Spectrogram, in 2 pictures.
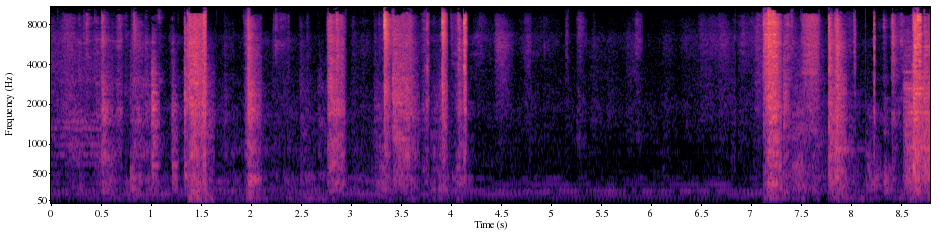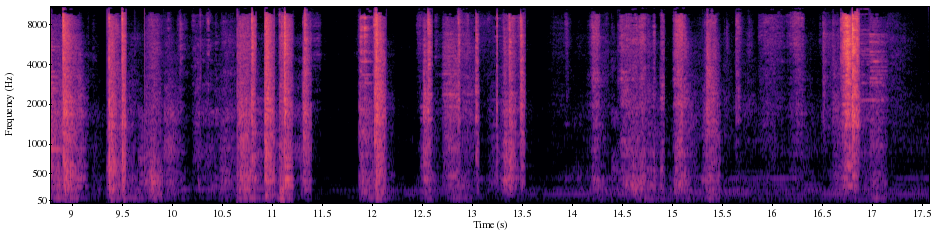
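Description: Irregular taps, knocks and rubbing of hands and tools against the sheet-metal cab, over a steady low hum.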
